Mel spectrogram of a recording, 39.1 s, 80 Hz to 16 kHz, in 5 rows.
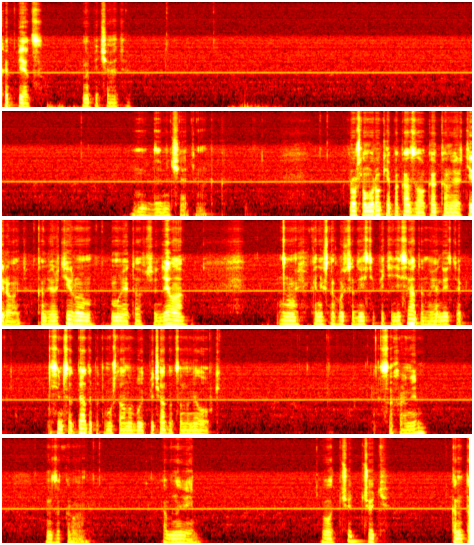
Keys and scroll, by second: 28.5 ctrl+s, 30.7 ctrl+w, 32.9 ctrl+w.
